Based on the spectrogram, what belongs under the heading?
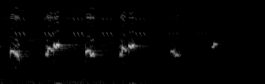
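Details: Sooty-headed bulbul calling a rival: four quick bubbly, warbled chirps in close succession, then two softer, isolated notes trailing off into quiet.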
